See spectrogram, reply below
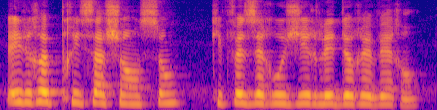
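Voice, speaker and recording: Brief: a female audiobook narrator with a slightly high voice, reading a historical novel in a measured, expressive way. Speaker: audiobook reader.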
